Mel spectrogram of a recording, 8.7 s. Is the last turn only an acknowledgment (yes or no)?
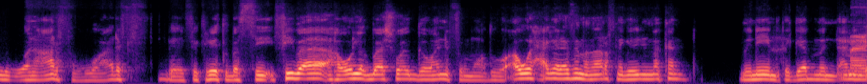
no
